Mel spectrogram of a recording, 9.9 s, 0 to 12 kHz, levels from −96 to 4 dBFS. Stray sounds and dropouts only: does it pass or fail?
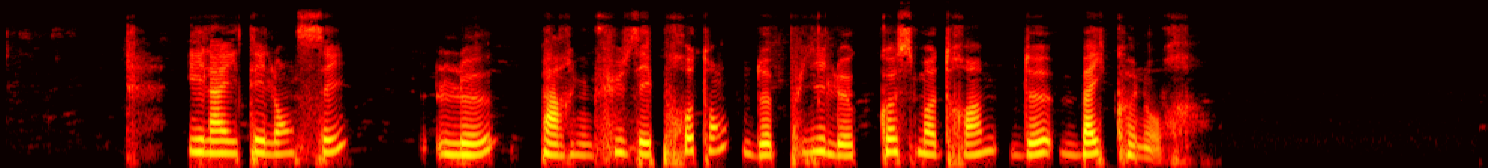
pass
